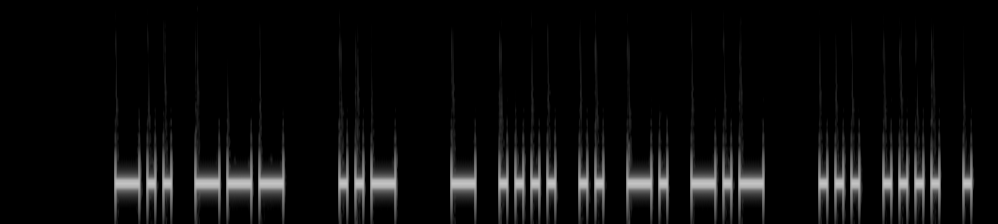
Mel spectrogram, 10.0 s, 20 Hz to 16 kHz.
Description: Morse code, heard as a keyed tone, about 15 wpm, 700 Hz. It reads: DO U THINK SHE
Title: Sentences from Top 200 Words and Abbreviations 15wpm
